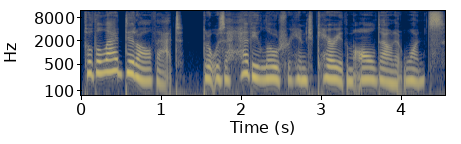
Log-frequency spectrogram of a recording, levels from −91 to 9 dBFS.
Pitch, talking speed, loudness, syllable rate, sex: 215 Hz, 275 wpm, -21 LUFS, 5.4 syllables/s, female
